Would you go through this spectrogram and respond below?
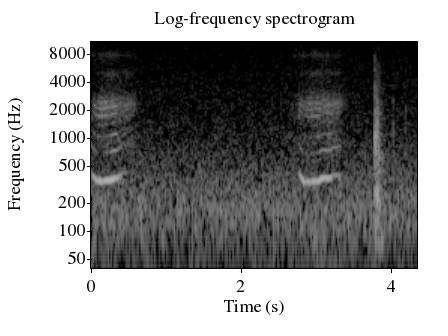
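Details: A cat snoring.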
